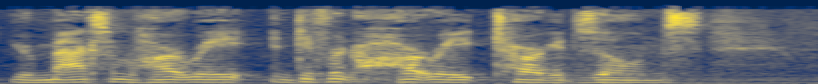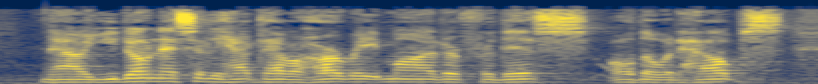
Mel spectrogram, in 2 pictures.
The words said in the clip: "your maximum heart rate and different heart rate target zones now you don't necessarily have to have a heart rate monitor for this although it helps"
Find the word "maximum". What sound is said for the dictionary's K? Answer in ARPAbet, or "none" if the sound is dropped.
K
